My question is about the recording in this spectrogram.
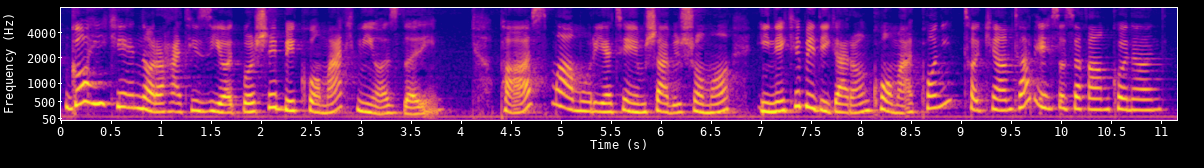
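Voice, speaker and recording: A woman's voice: high voice, animated, darkish tone. A woman voicing a kindly winged storybook guide. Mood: patient.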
